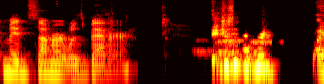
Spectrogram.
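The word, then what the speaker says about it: Midsommar: but that's going about mid-summer though it felt so real which was scary in its own way i've heard it pronounced midsummer i'm that so now i the director called it midsamar well it's like when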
